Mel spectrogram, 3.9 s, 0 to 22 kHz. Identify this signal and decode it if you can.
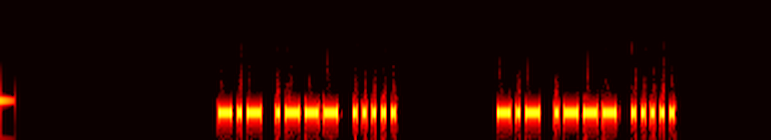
Morse code, heard as a keyed tone, about 53 wpm, 700 Hz. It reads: KJ5 KJ5
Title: USA Call Sign Prefixes - Repeated 2x - 50wpm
